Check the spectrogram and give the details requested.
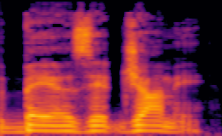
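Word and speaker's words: Beyazıt Camii: You know, by Bea Jami. You pronounce it correctly. The C is tricky for foreigners.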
